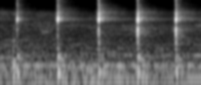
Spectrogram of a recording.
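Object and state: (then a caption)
Fake porcupine bezoar, hard compacted shell. A fake porcupine bezoar, whose compressed and tightened shell makes its skin very hard, is knocked five times at an even pace. Each knock is a short, sharp, high click with almost no ring, showing the hard, compacted surface of the imitation. A real bezoar is hard but slightly supple by contrast.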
